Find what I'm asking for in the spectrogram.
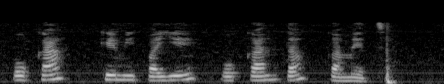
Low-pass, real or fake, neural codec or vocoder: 7.2 kHz; real; none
